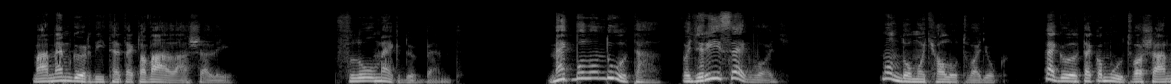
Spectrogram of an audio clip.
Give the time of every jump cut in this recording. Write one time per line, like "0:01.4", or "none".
0:01.4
